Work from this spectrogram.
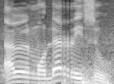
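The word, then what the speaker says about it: المدرس: Maaf saudaraku, bukan al-madrasatu tapi al-mudarrisu, ya, artinya guru, ya. Karena al ini, ya, alif lam ta'rif ini harus dibaca dengan jelas.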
